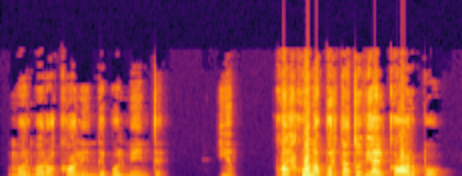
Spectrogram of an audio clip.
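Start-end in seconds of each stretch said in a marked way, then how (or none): 2.2-4.6 high, loud shout of alarm; alarmed cry. Acted. Michael shouts to everyone that the body has vanished. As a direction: cry out that the body's gone.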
